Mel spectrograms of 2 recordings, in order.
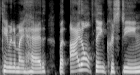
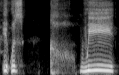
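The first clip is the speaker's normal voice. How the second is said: breathy dramatic whisper; 3 semitones higher than usual. Retold or imitated. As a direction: whisper it like a dreamy confession. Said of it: "I just wanna perform it for you".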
